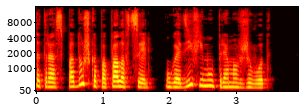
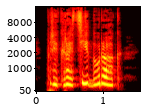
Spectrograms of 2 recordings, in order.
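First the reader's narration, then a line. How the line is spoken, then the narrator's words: Breathless exhale. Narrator (Russian): выдохнула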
